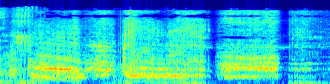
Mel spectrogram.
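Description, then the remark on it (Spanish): A tiger lets out a series of deep, loud roars, three or four growling bursts separated by brief pauses, with no talking. “Estaba un changuito ahí arriba de un árbol en eso que llega llega el tigre mm. y le pega un rugido nomás, ¿no?”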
